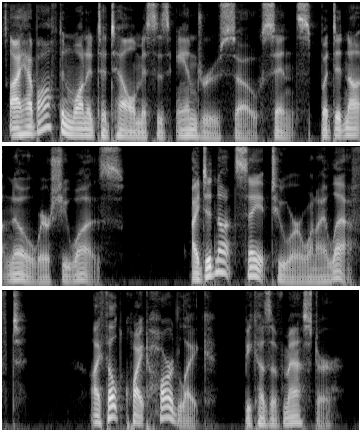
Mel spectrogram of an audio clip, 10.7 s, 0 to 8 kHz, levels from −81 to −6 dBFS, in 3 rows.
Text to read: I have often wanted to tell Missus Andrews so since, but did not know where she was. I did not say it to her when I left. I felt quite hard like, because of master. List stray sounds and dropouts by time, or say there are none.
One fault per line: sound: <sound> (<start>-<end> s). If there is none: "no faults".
no faults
